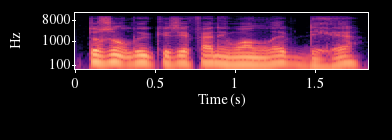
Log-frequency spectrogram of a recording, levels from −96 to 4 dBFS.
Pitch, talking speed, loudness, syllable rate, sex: 115 Hz, 260 wpm, -17 LUFS, 7.1 syllables/s, male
